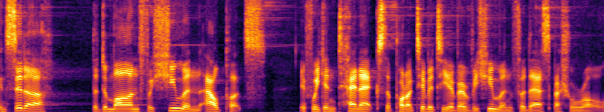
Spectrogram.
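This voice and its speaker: This is a man with a normal speaking voice, medium in pitch with ordinary variation, talking at a moderate pace. The recording is very clean, with a silent background. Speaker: startup founder. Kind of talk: conference panel talk. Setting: stage with audience.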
